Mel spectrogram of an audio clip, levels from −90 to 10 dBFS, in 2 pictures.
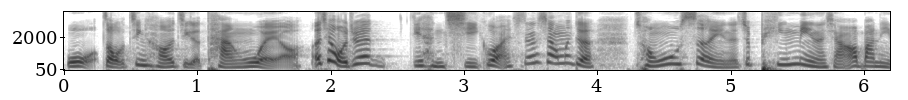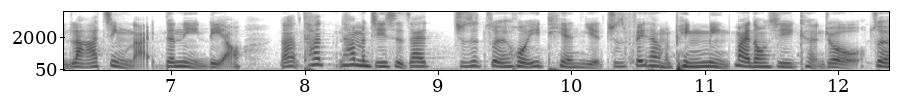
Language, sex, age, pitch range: Chinese, female, 20-39, 200-280 Hz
